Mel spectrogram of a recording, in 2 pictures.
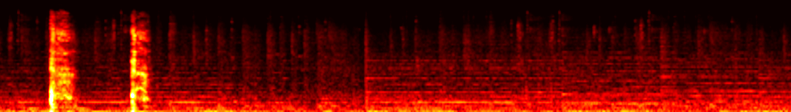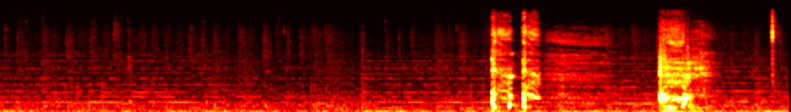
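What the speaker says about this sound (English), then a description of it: "What is up with fucking coughing?" A person coughs in a few sharp bursts, two near the start and a cluster near the end, close and loud against a quiet background hum with long stretches of near silence between.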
